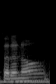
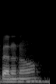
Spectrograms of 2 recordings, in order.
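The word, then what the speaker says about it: fentanyl: friend Kirk Johnson um investigators did find fanol fanol is how it's pronounced fanol um in bottles label bear and a aspirin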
